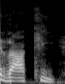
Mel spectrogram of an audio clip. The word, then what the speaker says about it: राखी: देखिए दोस्तों राखी है, तो यहाँ पे आप इसको पढ़ेंगे राखी, तो इसमें जो है ना बड़ी ई की मात्रा का उच्चारण खींच करके होगा, तो यहाँ पे आप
